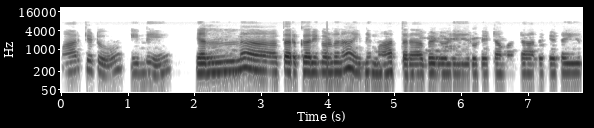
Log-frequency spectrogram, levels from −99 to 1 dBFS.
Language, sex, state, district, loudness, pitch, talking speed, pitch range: Kannada, female, Karnataka, Chamarajanagar, -26 LUFS, 180 Hz, 70 wpm, 170-195 Hz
